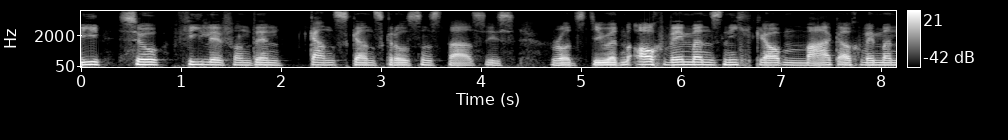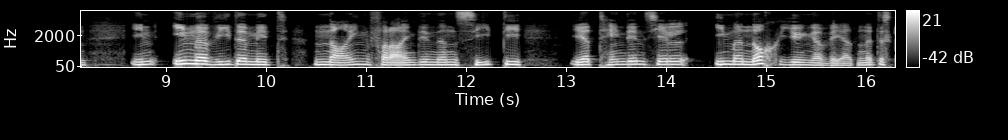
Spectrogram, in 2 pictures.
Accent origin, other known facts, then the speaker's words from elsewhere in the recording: Netherlands; Ich komme ja aus Holland, aus Niederlanden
